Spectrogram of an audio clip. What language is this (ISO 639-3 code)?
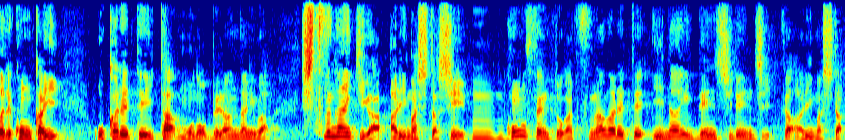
jpn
